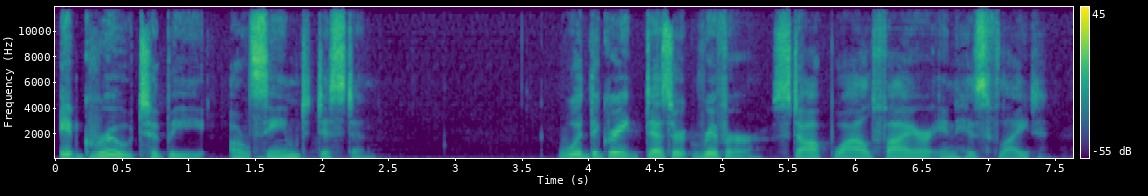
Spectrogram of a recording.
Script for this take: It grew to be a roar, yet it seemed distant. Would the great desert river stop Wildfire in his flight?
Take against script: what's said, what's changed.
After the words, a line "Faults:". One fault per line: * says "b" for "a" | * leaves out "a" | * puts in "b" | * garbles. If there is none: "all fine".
It grew to be a seemed distant. Would the great desert river stop Wildfire in his flight?
Faults:
* leaves out "roar yet it"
